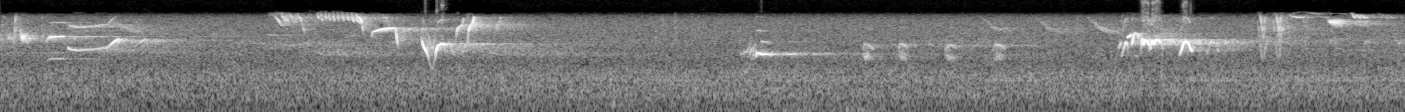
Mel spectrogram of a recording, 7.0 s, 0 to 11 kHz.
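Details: Song thrush in song at Lower Kama National Park, Tatarstan, 11 April, recorded by a webcam near a white-tailed eagle nest: short clear whistles and scratchy notes, some phrases repeated, spaced about two seconds apart, over steady background hiss.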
